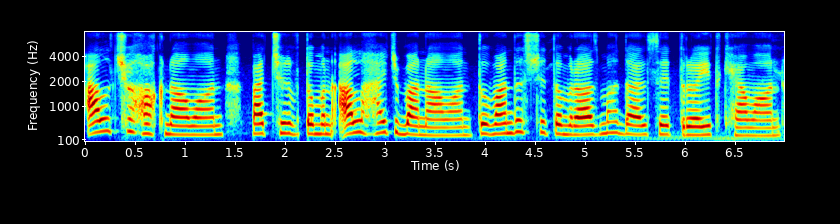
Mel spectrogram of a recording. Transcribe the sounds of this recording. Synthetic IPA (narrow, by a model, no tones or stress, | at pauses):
ɐlt͡ʃʰihɐkʰnaːʋaːnpɐt̪̚t͡ʃʰiʋt̪ɨmɐnɐ̰lɦɐjt͡ʃbɐnaːʋaːnt̪ɨʋɐnd̪ɐst͡ʃʰit̪ɨmɾaːzmɐhd̪aːlʲseːt̪ɾəːjit̪ʰkʰaːʋaːn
